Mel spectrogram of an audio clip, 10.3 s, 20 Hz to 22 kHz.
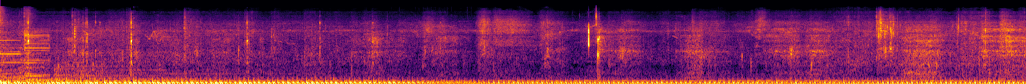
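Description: Honda NC750X motorcycle's parallel-twin engine running steadily at low revs while riding slowly on a wet, slippery dirt road; it eases off slightly about four seconds in. A few sharp clicks come over it in the second half.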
